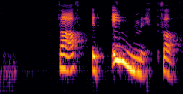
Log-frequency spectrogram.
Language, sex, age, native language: Icelandic, male, 10, Icelandic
